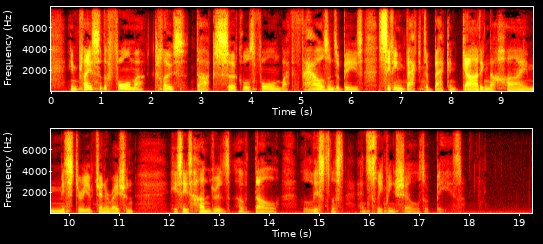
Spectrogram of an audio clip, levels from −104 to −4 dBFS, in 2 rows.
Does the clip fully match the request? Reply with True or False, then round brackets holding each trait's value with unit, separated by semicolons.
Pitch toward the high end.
False (130 Hz)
